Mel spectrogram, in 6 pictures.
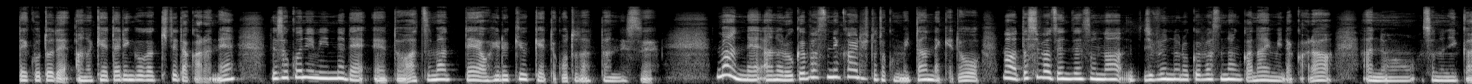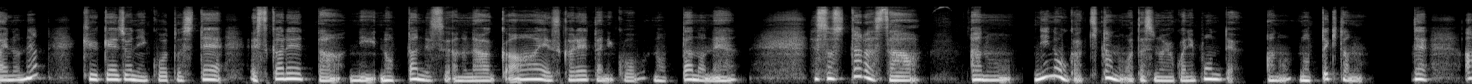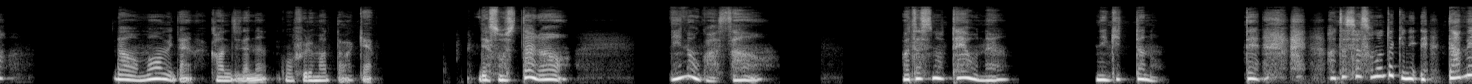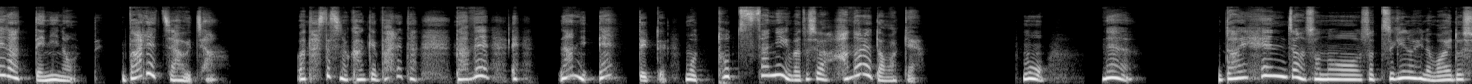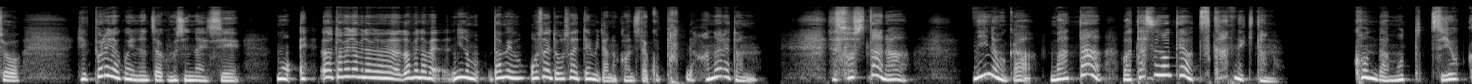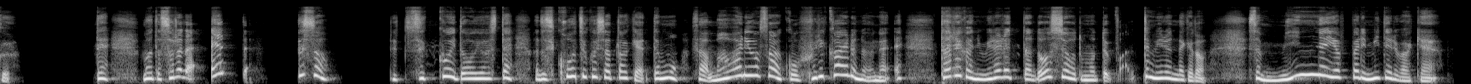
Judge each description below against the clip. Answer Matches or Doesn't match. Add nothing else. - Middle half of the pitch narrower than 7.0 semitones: Matches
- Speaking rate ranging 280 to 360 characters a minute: Matches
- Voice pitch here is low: Doesn't match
